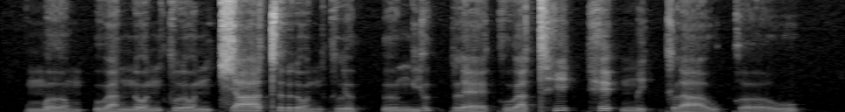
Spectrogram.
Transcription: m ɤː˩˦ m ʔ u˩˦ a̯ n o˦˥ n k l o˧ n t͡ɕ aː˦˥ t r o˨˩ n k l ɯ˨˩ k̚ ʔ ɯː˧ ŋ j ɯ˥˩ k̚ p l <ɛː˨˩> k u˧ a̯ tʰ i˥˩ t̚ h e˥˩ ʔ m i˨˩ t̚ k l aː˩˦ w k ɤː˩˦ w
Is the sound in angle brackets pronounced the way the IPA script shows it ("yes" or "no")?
yes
